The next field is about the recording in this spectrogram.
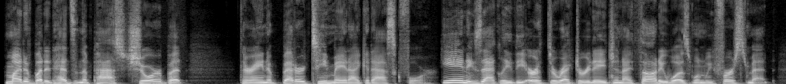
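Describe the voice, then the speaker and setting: A woman's voice: low-pitched, dry recording, clean studio sound. A woman playing an earnest, loyal frontier soldier in a video game, speaking plainly and with measure. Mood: reflective, fond. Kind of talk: video game companion dialogue.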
